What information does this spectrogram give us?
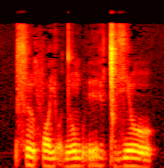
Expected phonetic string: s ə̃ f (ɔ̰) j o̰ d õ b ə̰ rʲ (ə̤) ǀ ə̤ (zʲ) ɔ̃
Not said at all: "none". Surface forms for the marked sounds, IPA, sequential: ɔ, ə̤, zʲ

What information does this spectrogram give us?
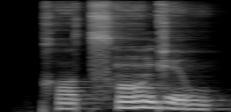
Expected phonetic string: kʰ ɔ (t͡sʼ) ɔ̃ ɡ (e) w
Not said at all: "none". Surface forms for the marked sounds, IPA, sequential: t͡sʰ, e

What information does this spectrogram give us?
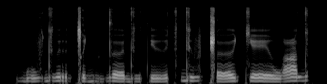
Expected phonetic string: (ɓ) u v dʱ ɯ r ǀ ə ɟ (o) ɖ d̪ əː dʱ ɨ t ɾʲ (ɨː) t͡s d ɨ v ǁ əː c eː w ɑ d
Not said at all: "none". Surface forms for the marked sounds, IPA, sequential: ɓ, o, ɨː

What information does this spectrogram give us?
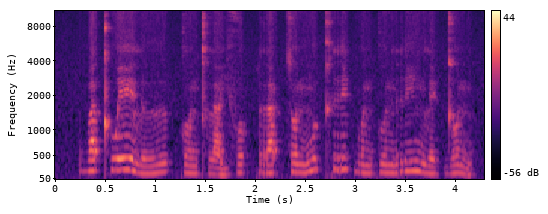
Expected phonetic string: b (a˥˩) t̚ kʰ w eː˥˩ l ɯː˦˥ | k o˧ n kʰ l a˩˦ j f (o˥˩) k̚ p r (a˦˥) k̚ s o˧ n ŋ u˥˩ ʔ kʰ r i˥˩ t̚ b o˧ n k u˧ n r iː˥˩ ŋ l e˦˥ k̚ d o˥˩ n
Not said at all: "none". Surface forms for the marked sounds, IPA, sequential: a˥˩, o˦˥, a˦˥

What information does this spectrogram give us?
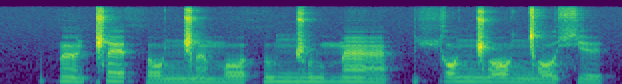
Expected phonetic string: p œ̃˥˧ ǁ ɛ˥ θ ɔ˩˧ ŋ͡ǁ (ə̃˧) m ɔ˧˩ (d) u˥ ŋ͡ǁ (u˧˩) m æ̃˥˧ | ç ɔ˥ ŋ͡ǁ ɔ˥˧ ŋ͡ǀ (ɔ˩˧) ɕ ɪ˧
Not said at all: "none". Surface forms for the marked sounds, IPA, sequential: ə̃˧, θ, u˥, ɔ˧

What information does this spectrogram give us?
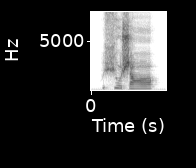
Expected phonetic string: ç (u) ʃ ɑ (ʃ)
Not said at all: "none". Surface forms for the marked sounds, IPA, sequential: u, none

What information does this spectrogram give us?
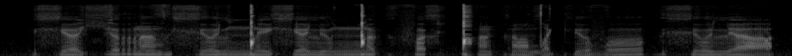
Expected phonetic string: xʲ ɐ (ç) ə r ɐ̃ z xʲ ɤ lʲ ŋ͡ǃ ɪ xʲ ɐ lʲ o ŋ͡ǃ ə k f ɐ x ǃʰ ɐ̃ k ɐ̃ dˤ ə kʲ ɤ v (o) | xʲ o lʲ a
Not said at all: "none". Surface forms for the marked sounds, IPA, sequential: ç, ɤ

